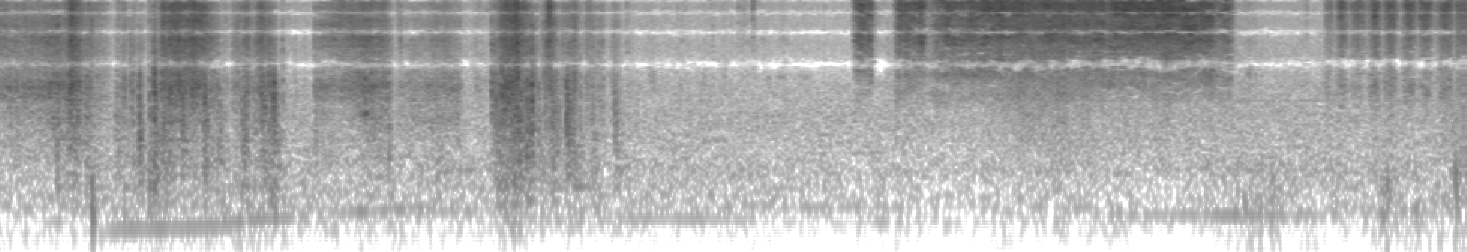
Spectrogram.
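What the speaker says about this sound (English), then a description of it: "You might, if it's really dirty, you might want to use a little bit more brake cleaner." Brake cleaner sprayed onto a dirty motorcycle chain: repeated bursts of airy, hissing spray, close but fairly quiet, separated by brief gaps.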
